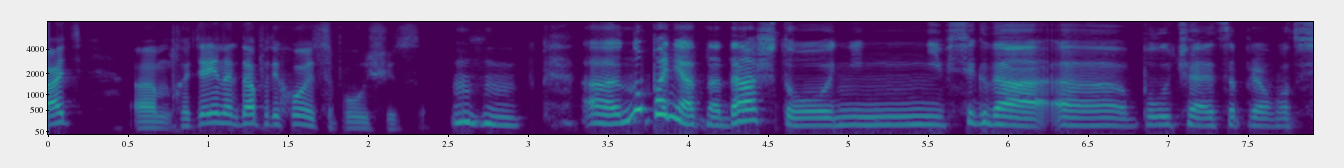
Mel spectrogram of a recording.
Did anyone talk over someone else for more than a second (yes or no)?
no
